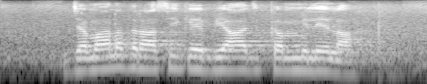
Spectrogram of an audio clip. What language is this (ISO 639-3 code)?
bho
